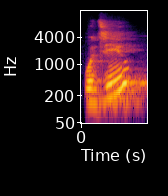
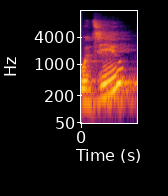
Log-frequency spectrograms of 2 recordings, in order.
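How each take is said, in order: First: The d and y merge into a j sound. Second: The d and y merge into a j sound.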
